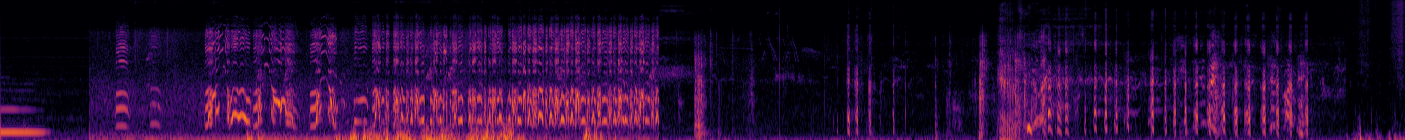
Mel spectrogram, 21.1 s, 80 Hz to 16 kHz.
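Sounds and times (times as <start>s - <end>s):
turkeys gobbling: 3.0s - 9.9s.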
